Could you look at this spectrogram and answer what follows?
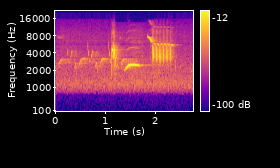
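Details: Singing male Eastern towhee delivers the "drink your tea" pattern: a short sharp note, a sustained whistled tone, then a bright rapid trill of about eight pulses. Quiet twittering from other birds sits in the background.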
